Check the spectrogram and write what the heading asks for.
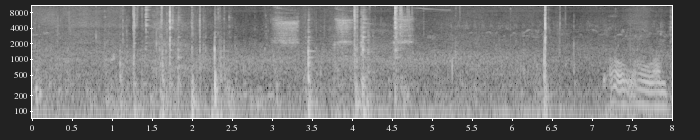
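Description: Scattered light clicks and taps as a black crappie and a plastic measuring board are handled on a boat's carpeted deck, over a low steady rumble; a man starts speaking near the end.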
